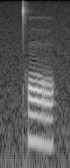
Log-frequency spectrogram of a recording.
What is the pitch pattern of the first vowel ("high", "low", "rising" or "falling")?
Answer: low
